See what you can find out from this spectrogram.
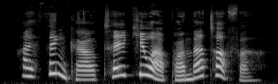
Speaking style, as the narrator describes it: Aziraphale said

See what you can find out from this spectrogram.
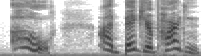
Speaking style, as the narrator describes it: she exclaimed in a tone of great dismay

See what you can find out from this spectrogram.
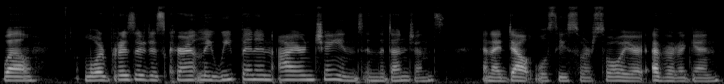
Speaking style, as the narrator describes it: Jerry said

